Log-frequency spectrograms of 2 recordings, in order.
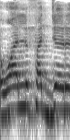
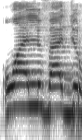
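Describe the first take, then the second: First: والفجر said quickly with a thin ra and a rising end; demonstrating the mistake in والفجر; wrong thin ra; wrong light ra. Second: والفجر slow and drawn out, ra thick at the stop; correct heavy ra. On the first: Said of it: "کچھ لوگ اس کو ایسے پڑھتے ہیں". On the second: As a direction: recite والفجر properly with a heavy ra. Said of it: "فجر نہیں ہے یہ". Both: Shown as a demonstration.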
